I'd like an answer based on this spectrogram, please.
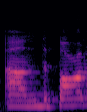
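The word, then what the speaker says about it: theBalm: have heard of but the balm is spelt like I have hairs on my mouth on my mouth from the powder the bomb is felt like the bomb like lip balm cosmetics but the this is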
